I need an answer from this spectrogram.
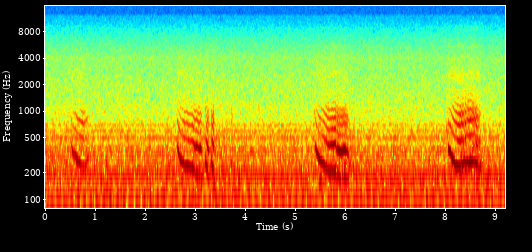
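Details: Domestic cat asleep and snoring with a soft "puu puu" sound: four squeaky, whistly snores, each gliding downward with a bright overtone stack, coming about every two and a half seconds over a steady low indoor hum.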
